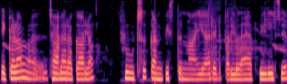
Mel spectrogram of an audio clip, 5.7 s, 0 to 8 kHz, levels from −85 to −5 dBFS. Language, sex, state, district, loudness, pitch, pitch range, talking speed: Telugu, female, Telangana, Karimnagar, -23 LUFS, 200 Hz, 190-210 Hz, 85 wpm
